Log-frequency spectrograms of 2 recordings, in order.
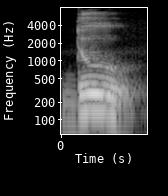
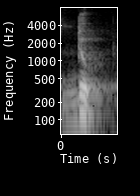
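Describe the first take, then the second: First: The vowel is held long. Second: The vowel is kept short. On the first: "If it was followed by the long vowel, it would be do" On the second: "It's a short vowel. So it's do"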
